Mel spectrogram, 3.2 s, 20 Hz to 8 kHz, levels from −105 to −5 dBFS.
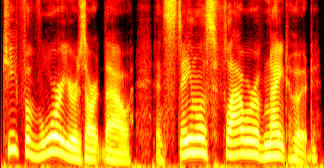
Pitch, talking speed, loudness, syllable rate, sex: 160 Hz, 185 wpm, -16 LUFS, 4.8 syllables/s, male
